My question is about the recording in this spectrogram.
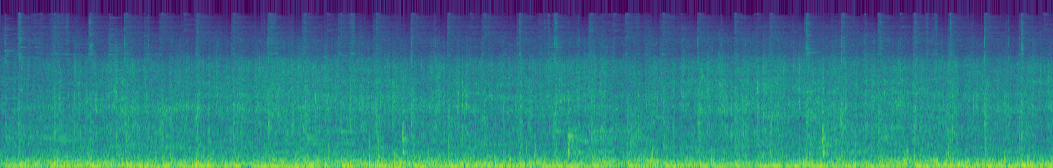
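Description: Mountain bike rolling over a leaf-covered dirt trail: tyres crunching through dry leaves, with small knocks and rattles from the bike, under a steady low rumble of wind on the microphone.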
